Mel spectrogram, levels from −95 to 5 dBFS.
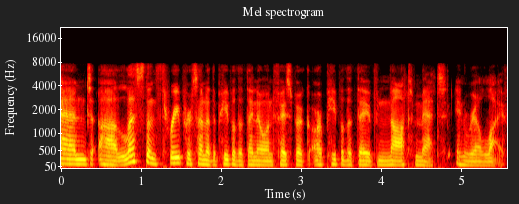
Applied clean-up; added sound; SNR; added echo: none; none; none; none.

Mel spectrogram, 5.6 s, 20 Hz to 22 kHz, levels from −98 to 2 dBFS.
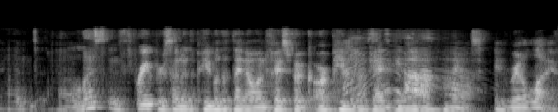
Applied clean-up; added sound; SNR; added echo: neural mask model DeepFilterNet 3.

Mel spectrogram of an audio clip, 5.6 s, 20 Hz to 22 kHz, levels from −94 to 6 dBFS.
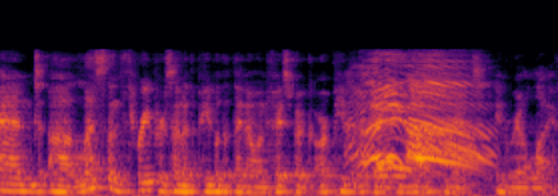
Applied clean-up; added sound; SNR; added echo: none; Cheering; -4 dB; reverberation time 0.3 s.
